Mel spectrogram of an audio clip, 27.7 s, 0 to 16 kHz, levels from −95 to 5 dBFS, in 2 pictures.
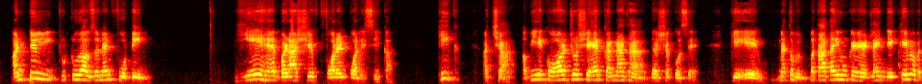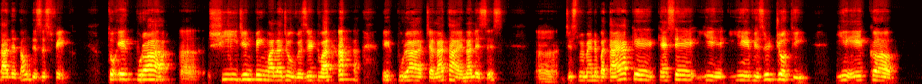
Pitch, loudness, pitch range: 195 Hz, -18 LUFS, 170-225 Hz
